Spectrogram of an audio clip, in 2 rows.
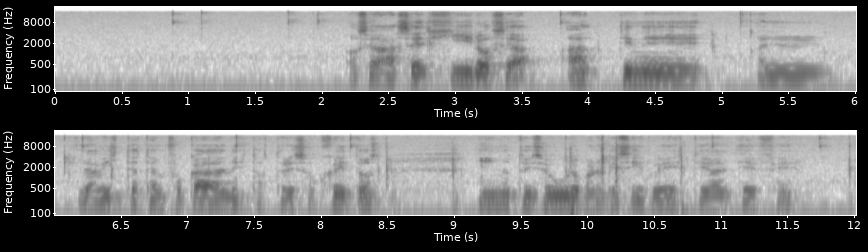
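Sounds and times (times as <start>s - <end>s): low electrical hum: 0.0s - 12.0s
computer mouse clicks: 0.8s - 2.1s, 6.1s - 6.6s.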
